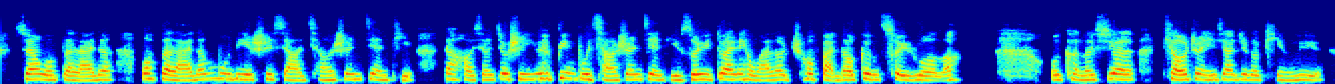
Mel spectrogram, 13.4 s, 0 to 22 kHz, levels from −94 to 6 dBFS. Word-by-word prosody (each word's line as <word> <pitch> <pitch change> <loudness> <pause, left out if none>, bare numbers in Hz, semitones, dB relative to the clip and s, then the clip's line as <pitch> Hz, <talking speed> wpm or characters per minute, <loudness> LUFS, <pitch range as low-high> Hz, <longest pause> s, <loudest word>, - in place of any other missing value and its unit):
虽 250 - +3
然 240 0 +3
我 215 -2 +2
本 210 -1 -1
来 180 0 0
的 215 +1 -1 0.3
我 255 0 +3
本 235 -5 +6
来 190 -1 +1
的 225 +4 -1
目 260 0 -3
的 235 -2 +1
是 240 +1 -1
想 195 -5 -4
强 200 +2 -4
身 240 +2 -2
健 240 -5 -1
体， 190 -1 -6 0.3
但 245 -3 -2
好 215 -2 -3
像 220 +2 -4
就 255 +2 +4
是 245 0 0
因 235 +1 -3
为 255 +1 +2
并 275 -4 +1
不 245 -1 +3
强 195 -2 -2
身 230 +3 -2
健 225 -3 +1
体， 200 -1 -1
所 230 +4 +5
以 235 -2 +2
锻 240 0 +4
炼 235 -2 -1
完 190 -1 -3
了 220 +2 -2
之 210 - -9
后 250 -1 +2
反 220 -6 -1
倒 210 +1 +2
更 235 0 +4
脆 210 - +2
弱 200 -2 0
了。 200 +5 -3 0.9
我 220 - +1
可 235 +2 -3
能 215 +1 0
需 220 +4 -6
要 255 - +7 0.4
调 225 -3 +4
整 250 +1 +1
一 215 0 -2
下 230 0 0
这 230 +1 -2
个 215 -1 -1
频 195 -2 -7
率。 210 -1 -4
220 Hz, 260 characters per minute, -19 LUFS, 205-240 Hz, 0.9 s, 要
